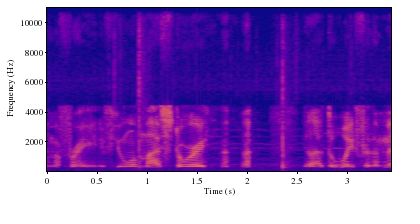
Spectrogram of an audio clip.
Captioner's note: chuckle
